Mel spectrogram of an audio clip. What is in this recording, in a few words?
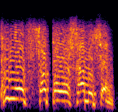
voice message driver contused, crew tanks serbian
